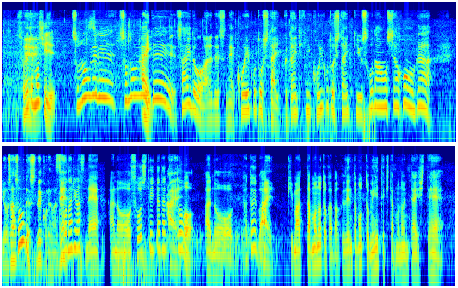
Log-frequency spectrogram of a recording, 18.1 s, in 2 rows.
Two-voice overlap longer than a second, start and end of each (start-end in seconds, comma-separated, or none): none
